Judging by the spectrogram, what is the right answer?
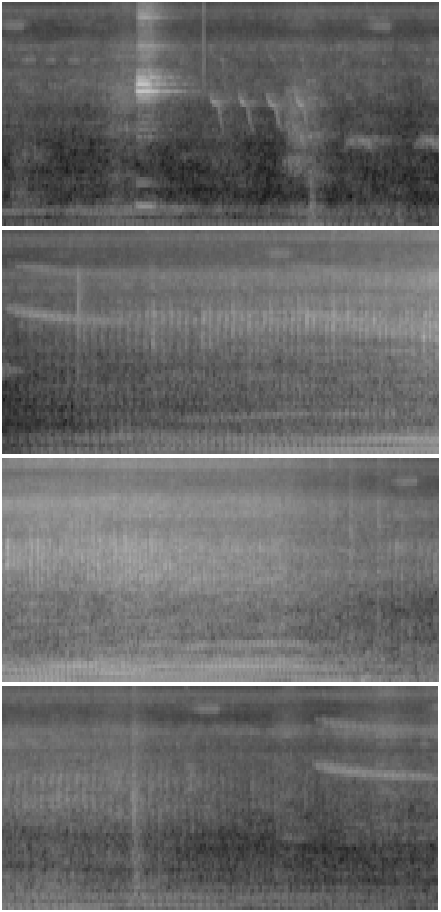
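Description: A motor vehicle passing by, swelling to its loudest about halfway through with a low rumble, then fading away. A short sharp sound stands out about a second and a half in.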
